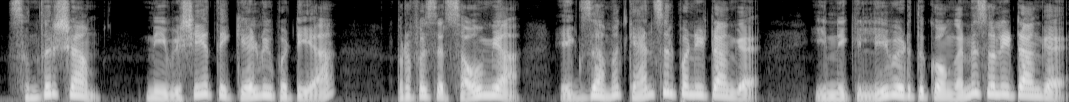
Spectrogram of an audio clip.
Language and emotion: Tamil, surprised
